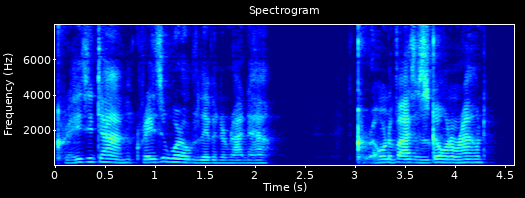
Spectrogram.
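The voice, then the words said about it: Nasal Californian American accent. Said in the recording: “I still kind of have like an American accent ... I kind of have this California accent. It's nasally California accent”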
